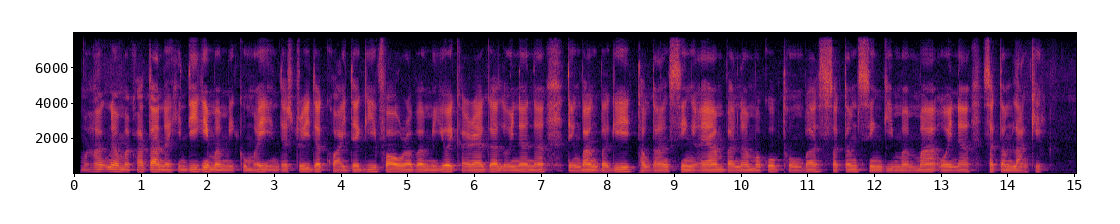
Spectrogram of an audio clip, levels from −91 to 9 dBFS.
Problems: low volume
